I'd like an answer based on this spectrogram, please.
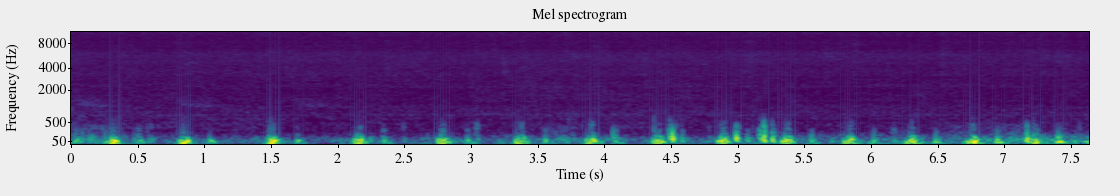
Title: Heartbeat Recording of 34 Year Old Male. Tricuspid Valve Area, Visible HeartBeat.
